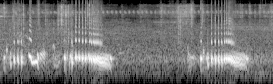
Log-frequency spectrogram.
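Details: Pigeon sounding loud, close coos: a stuttering series of soft pulses sliding into a drawn-out, wavering low purr, repeated twice with a pause between.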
